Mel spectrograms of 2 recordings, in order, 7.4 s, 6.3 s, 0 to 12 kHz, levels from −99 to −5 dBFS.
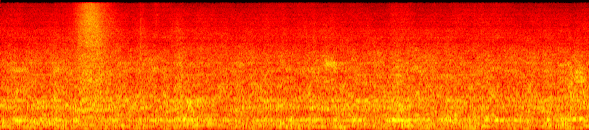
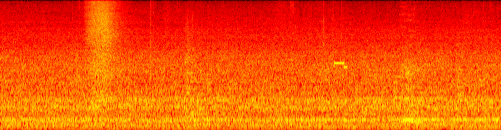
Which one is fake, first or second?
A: first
